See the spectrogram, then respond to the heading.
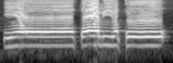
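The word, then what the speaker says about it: انطلقوا: Berarti hamzah wasal di sini harus diberi harakat kasroh. Jadi bacanya intaliqu.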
